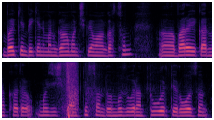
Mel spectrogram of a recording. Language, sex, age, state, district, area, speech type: Kashmiri, female, 45-60, Jammu and Kashmir, Baramulla, rural, spontaneous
